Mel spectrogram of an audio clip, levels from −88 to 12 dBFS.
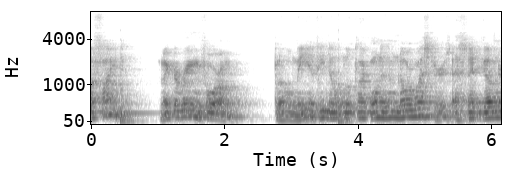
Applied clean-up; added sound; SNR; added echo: none; Bowed string instrument; 16 dB; reverberation time 0.8 s.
